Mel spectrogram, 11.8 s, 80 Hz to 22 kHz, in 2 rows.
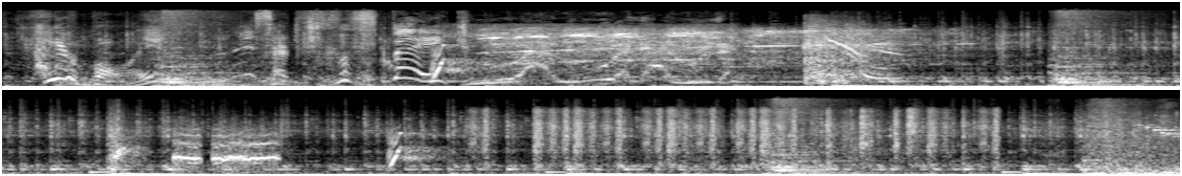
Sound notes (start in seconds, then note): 6.9 skidding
